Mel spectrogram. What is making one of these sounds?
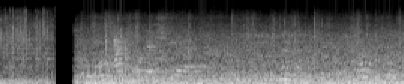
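A crowd of people chatters in the background of a busy echoing hall.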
